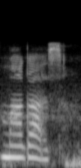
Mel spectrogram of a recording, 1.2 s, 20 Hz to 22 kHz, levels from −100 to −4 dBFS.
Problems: background sounds at intervals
